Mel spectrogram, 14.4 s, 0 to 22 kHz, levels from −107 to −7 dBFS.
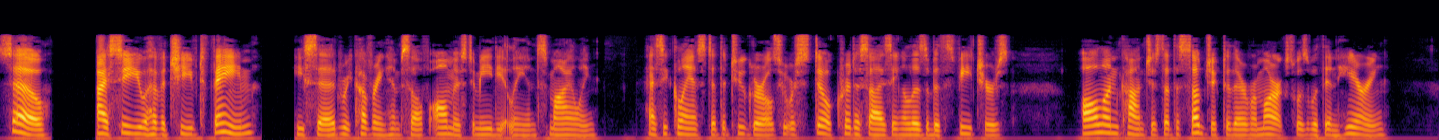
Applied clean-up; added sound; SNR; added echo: none; none; none; none.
